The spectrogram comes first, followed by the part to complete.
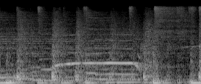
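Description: Jazz guitar trio playing live: a semi-hollow electric guitar slides up into a high note about half a second in and holds it for about a second, over bass and a drum kit.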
